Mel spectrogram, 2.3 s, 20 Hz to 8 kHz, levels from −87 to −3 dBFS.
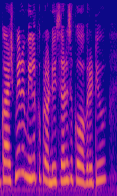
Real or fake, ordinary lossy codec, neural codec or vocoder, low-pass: real; none; none; none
